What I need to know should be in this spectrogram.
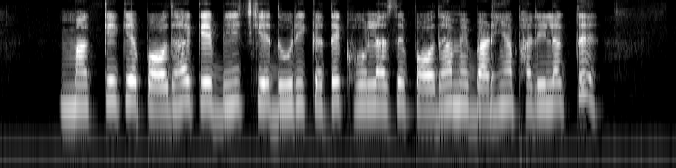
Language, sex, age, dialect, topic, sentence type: Maithili, female, 18-24, Eastern / Thethi, agriculture, question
